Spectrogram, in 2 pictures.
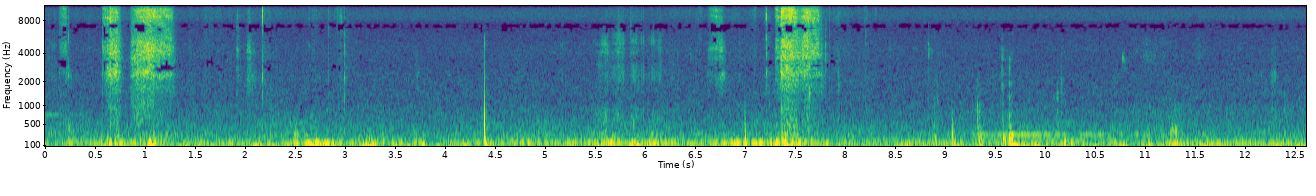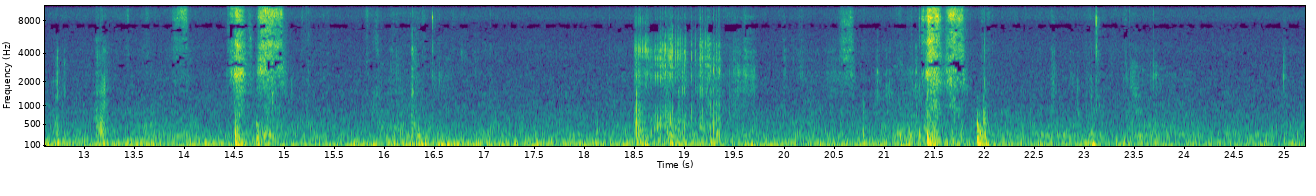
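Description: Yarn rustles softly as a needle draws it through a crocheted toy.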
